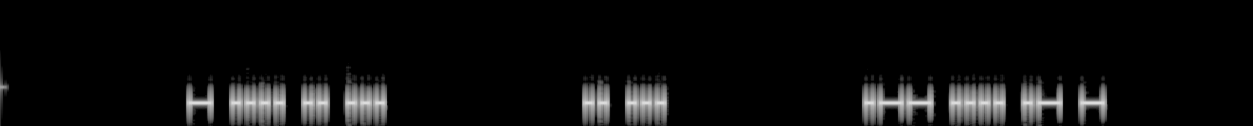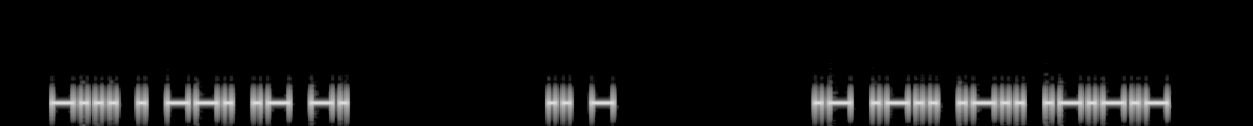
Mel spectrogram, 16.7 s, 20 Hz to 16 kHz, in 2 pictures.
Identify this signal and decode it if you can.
Morse code, heard as a keyed tone, about 25 wpm, 700 Hz. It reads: THIS IS WHAT BEGAN IT ALL.
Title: 4x Word-Spacing - Sentences from Top 300 Words - 25wpm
